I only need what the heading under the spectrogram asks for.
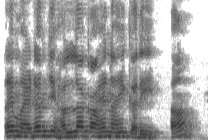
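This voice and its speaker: A performer voicing a hot-headed young village man in a cartoon comedy, shouting threats in a rough Awadhi accent. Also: mid-range voice, brisk, slight background noise, lightly acted. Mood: indignant.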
